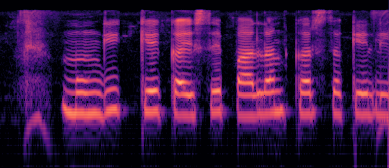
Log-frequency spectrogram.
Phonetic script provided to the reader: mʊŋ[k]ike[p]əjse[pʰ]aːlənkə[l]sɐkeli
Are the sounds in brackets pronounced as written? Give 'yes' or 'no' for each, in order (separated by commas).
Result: no, no, no, no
